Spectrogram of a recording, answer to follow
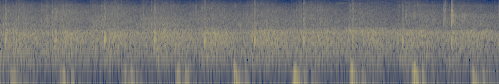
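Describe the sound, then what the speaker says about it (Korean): A church congregation at a Friday evening worship service applauds its praise team, a steady wash of many hands clapping together, moderately loud and sustained throughout with no voices standing out. "우리 수고하신 우리 찬양팀에게 격려와 또 축복의 박수 한번 하겠습니다"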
